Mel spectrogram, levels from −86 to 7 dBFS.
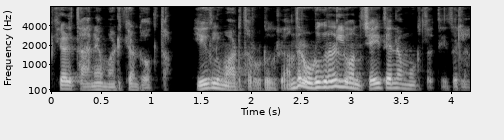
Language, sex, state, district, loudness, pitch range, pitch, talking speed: Kannada, male, Karnataka, Bellary, -17 LUFS, 120-175 Hz, 145 Hz, 230 wpm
